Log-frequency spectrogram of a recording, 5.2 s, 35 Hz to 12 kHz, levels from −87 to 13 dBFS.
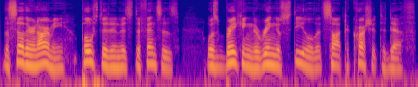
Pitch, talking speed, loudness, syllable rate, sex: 145 Hz, 230 wpm, -19 LUFS, 5.7 syllables/s, male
